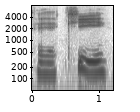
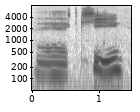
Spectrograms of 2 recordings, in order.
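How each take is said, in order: Both takes have the same delivery.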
